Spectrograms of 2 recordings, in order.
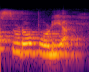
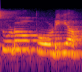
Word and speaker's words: Pseudopodia: Amoeba moves forward and forward with the help of pseudopodia. Amoeba has false legs. Pseudopodia. P is silent.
